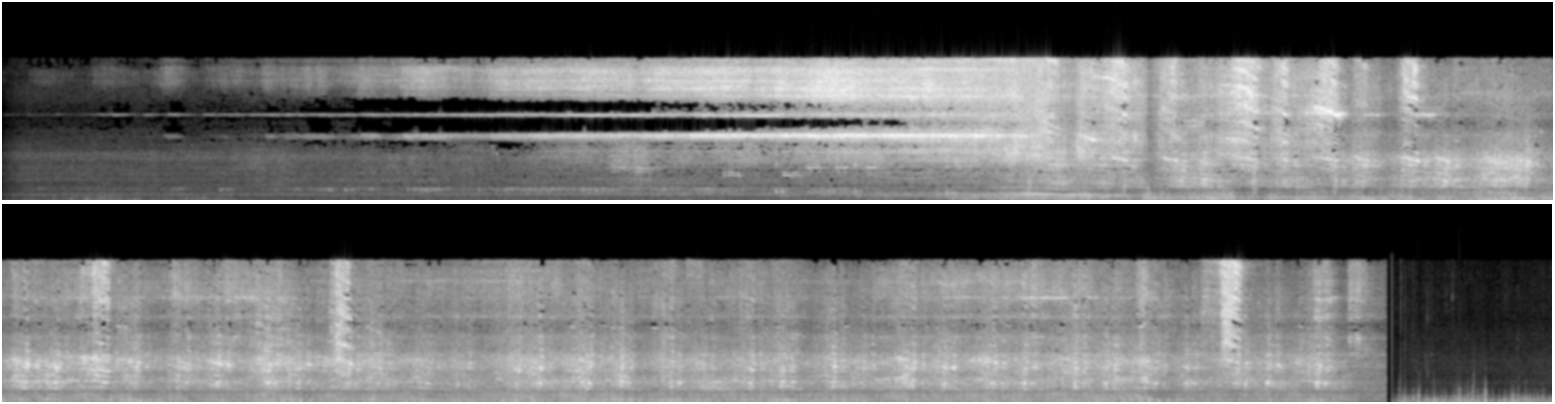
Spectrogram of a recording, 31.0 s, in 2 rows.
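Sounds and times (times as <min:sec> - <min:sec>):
train wheels rumbling on rails: 0:00.0 - 0:31.0
wind-like noise: 0:07.6 - 0:24.2, 0:24.8 - 0:31.0.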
